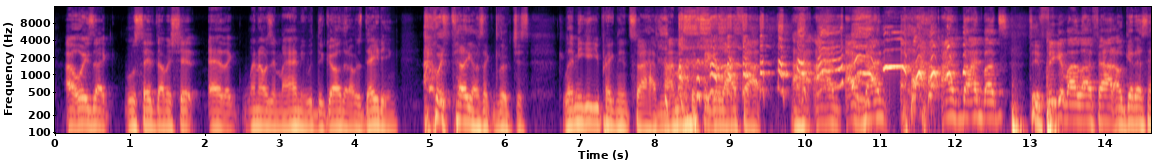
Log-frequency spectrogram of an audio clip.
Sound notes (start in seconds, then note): 8.0 laughing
